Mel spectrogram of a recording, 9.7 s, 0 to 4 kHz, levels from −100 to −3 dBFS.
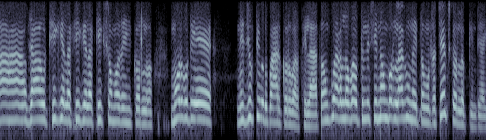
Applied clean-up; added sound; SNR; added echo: none; none; none; none.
